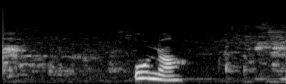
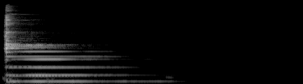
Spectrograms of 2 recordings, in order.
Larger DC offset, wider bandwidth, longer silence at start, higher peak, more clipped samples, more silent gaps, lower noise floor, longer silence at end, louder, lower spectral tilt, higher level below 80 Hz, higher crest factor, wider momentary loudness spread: neither; second, 6.6 kHz vs 17 kHz; about the same, 0 s vs 0.05 s; about the same, -2 dBFS vs 0 dBFS; neither; neither; second, -45 dBFS vs under -90 dBFS; second, 0 s vs 1.8 s; first, -17 LUFS vs -26 LUFS; first, -7.5 dB/octave vs -0.5 dB/octave; first, -72 dBFS vs -78 dBFS; second, 18 dB vs 32 dB; first, 26 LU vs 22 LU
